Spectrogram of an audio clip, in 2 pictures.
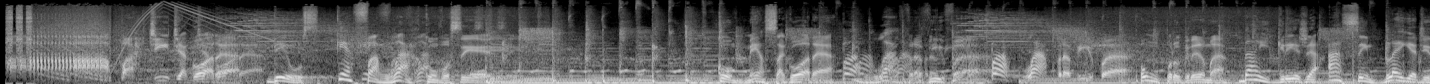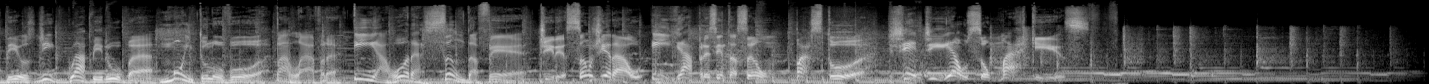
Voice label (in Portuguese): abertura gospel pronta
